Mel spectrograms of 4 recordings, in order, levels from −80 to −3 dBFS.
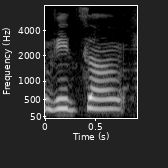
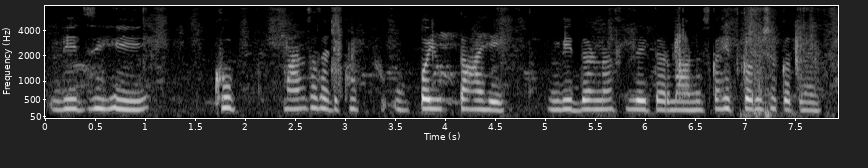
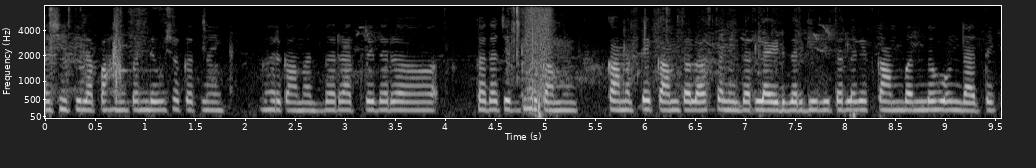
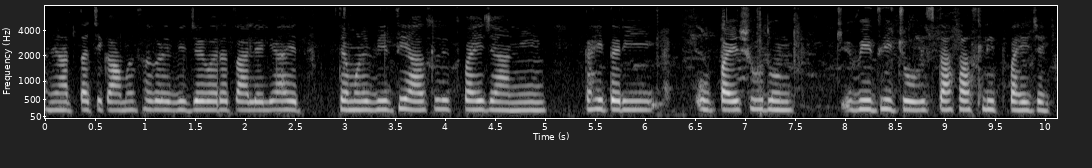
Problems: background sounds at intervals, continuous background conversations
